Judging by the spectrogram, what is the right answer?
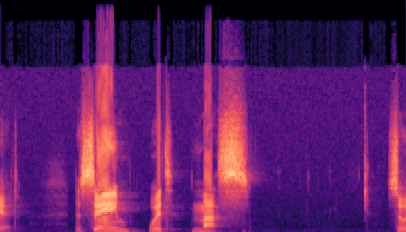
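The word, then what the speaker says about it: です: The same with mass. So it's not mas, it's maso. It's not maso mas. It is mass. So, Chris Mass.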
